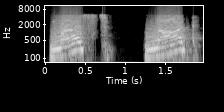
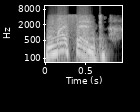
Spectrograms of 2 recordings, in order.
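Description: First: It is said as two separate full words. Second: It is said as one contracted word. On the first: "मस्ट और नॉट को जब हम एक जोड़ेंगे" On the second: "तो क्या बनेगा, मसंट"

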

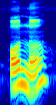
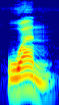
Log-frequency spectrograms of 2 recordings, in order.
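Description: First: It is read as spelled, letter by letter. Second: It is pronounced the usual English way. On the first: "Tulisannya dalam bahasa Inggris adalah one" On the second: "tapi kalau dibaca adalah one"

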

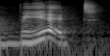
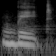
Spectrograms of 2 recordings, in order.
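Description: First: It is split into two syllables, bee-et. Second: It is said as one syllable with a long ee. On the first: The speaker calls it wrong. "ऐसे थोड़ी बोलते हैं बी एट" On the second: The speaker calls it right. "ई में पढ़ते हैं"

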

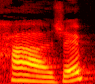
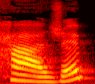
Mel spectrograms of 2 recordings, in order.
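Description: The two takes are said the same way.

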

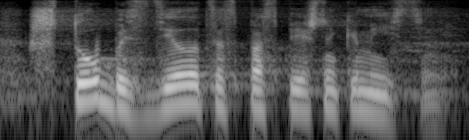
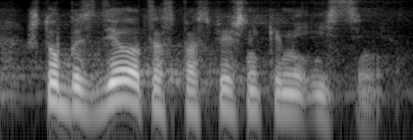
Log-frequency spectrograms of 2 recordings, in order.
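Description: Both takes have the same delivery.

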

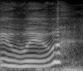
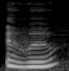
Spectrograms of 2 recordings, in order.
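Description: First: It is said in a crazier, obnoxious voice. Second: It is said in a soft feminine voice.

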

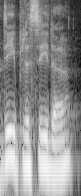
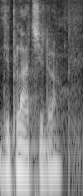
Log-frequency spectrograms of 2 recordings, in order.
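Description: First: The name is said with an English pronunciation. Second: The name is said with an Italian pronunciation. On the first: "in English is" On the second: "in Italian pronunciation would be"

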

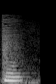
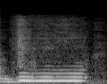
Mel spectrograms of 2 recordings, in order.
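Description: First: The sound is cut off short. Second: The sound is drawn out long. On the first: This is how the weak short bass actually sounds. The speaker calls it wrong. "C'est des basses qui sont courtes" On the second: This is how deep sustained bass should sound. The speaker calls it right. "c'est pas des basses prolongées"

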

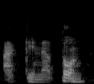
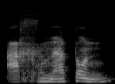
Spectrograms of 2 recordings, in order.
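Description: First: The middle consonant is a hard K sound. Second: The middle consonant is a throaty J sound. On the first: The speaker calls it wrong. "el nombre se ha popularizado con K" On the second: The speaker calls it right. "deberíamos pronunciarlo con la J más"

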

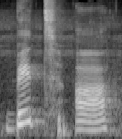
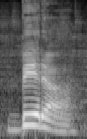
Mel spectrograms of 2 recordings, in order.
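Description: First: The two words are said separately, with a clear t. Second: The words are linked, with a soft flapped t.

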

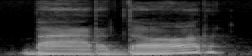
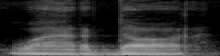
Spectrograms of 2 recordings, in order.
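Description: First: The word begins with a 'ba' sound. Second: The word begins with a 'wa' sound. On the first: "Either you want to go with ba" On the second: "or with wa"

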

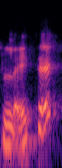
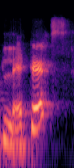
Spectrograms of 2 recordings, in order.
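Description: First: The word ends with a k sound. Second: The word ends with a ks sound. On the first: The speaker calls it right. "It's LaTeX" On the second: The speaker calls it wrong. "Not LaTeX. ... it gives me a rubbery feeling"

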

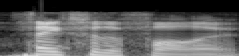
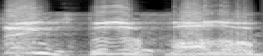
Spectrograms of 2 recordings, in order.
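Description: First: It is said in the speaker's normal voice. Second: It is said in a gruff put-on wrestler voice.

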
